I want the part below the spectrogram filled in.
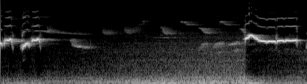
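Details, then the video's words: Orange-headed thrush singing in teler style: a few fluting whistled notes open the phrase, a brief quiet gap follows, then a longer clear wavering whistle ends it. "Suara Gacor Burung Anis Merah Teler Materi Melimpah"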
